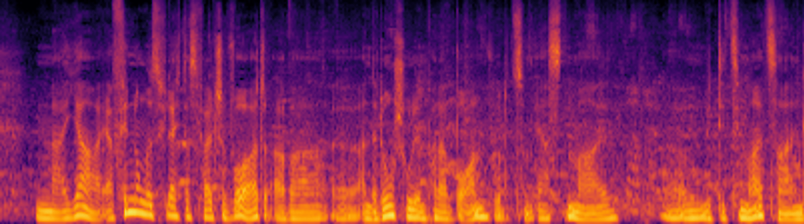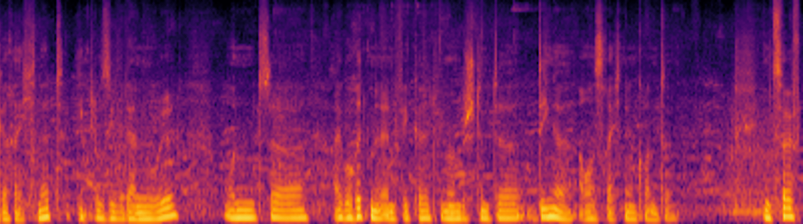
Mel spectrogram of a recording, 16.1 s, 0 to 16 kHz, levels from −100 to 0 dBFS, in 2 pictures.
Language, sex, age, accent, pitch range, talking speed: German, male, 40-59, German, 105-135 Hz, 140 wpm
